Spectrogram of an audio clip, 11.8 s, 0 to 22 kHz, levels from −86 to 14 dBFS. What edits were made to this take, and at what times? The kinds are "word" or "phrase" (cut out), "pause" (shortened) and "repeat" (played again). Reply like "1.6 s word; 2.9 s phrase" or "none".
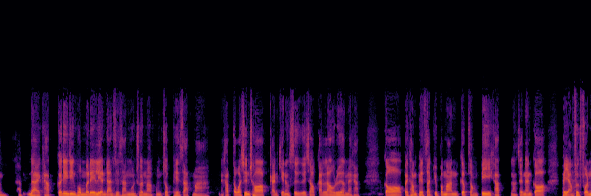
none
